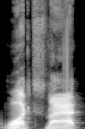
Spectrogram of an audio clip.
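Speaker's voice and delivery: low, sharp royal question; mildly irritated king's snap; snapped. A narrator's reading. Yertle hears a faint sigh below, snapping. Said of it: "snapped the king".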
